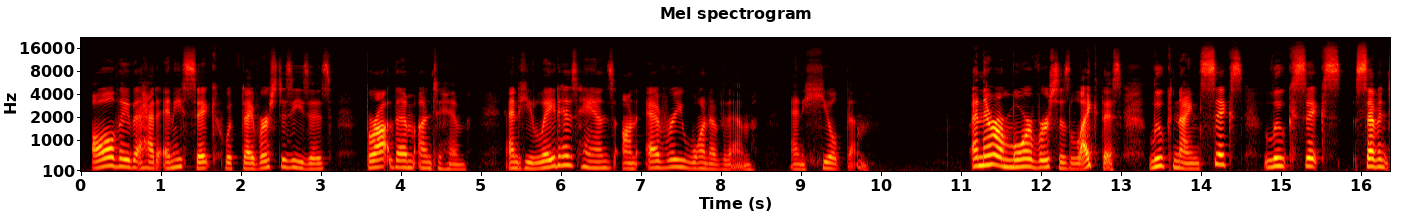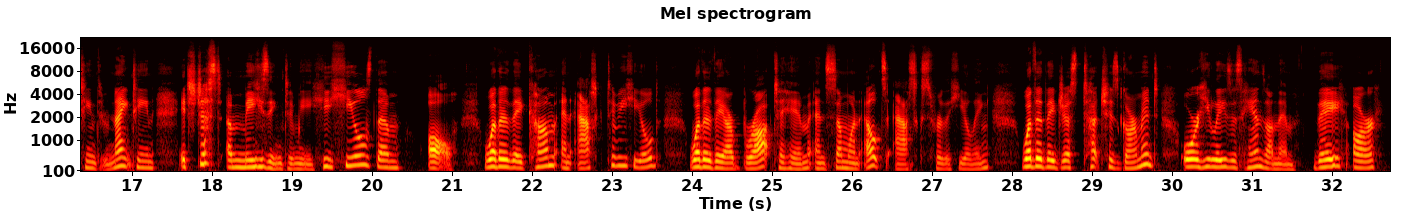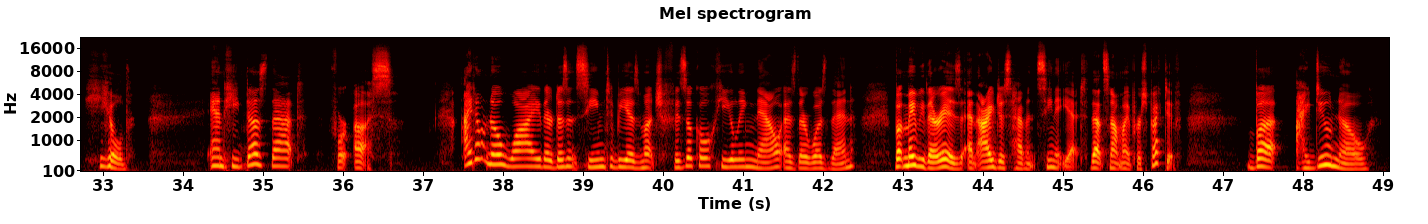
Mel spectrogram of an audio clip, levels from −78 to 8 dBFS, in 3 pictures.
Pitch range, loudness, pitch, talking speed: 170-230 Hz, -25 LUFS, 200 Hz, 160 wpm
